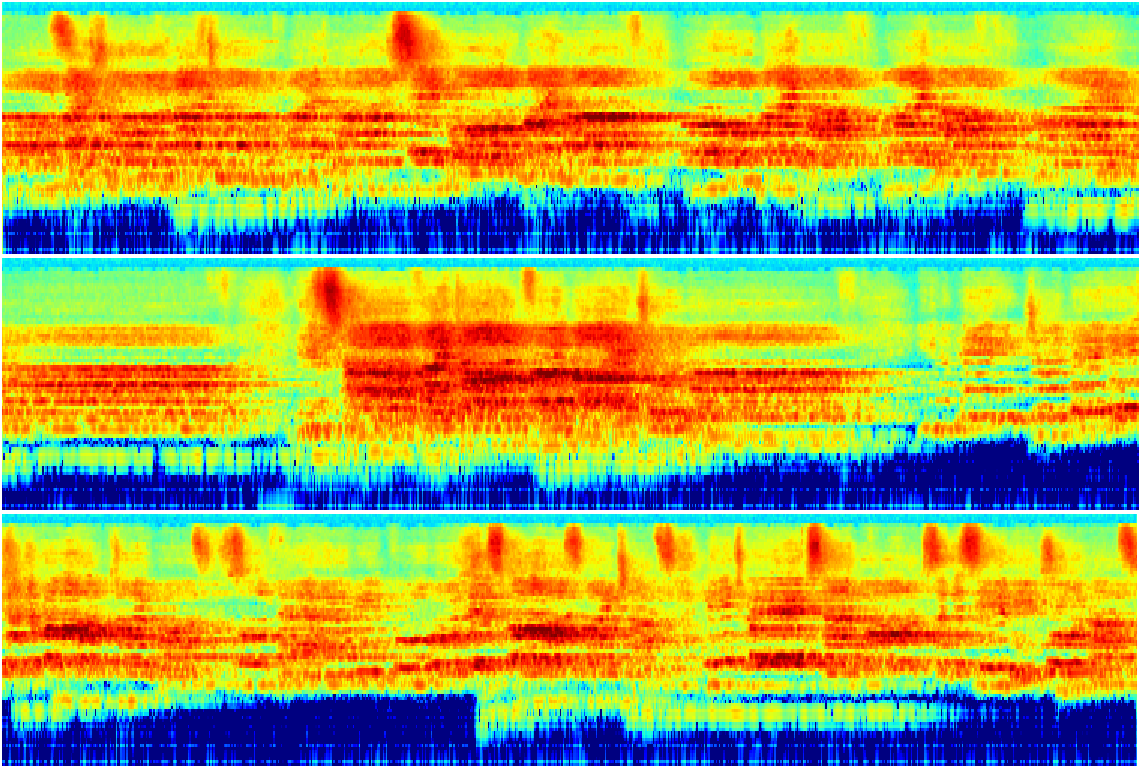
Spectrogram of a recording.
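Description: A choir singing slow, sustained chords, as background music.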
